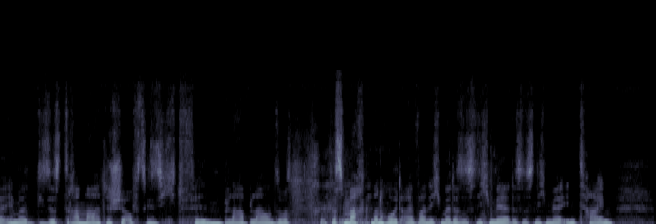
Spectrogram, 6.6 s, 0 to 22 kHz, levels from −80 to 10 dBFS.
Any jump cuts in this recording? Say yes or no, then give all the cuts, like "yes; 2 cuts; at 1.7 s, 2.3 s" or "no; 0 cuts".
no; 0 cuts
